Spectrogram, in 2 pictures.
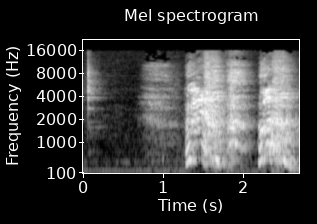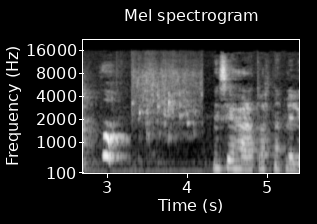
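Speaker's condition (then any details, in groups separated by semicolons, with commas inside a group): No condition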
